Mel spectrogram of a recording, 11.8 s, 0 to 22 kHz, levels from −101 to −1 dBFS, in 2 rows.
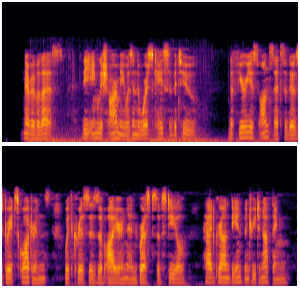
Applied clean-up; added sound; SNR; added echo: neural mask model DeepFilterNet 3.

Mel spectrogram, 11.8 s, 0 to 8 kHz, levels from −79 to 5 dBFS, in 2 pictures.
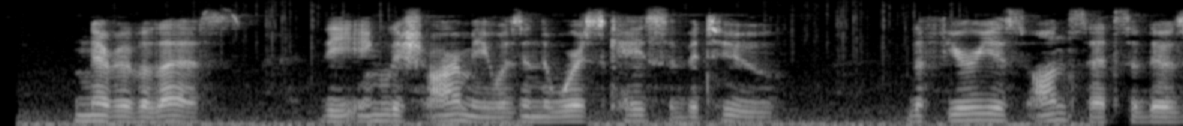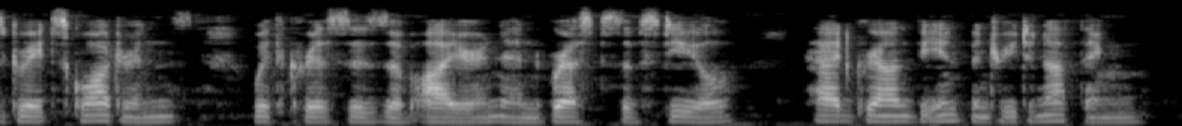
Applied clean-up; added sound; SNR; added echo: none; Wind; 18 dB; none.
